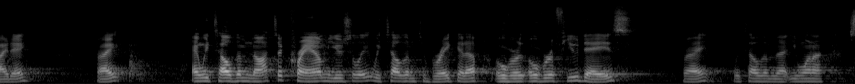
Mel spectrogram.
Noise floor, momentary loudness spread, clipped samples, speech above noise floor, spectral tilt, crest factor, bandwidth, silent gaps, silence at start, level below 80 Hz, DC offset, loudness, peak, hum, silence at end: -65 dBFS; 13 LU; under 0.1%; 29 dB; -4.5 dB/octave; 22 dB; 16 kHz; none; 0 s; -84 dBFS; under 0.1%; -36 LUFS; -14 dBFS; none; 0 s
